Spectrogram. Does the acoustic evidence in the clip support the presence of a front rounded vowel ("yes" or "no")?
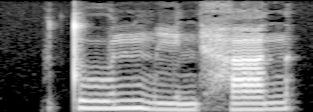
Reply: no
